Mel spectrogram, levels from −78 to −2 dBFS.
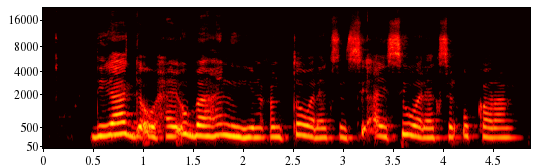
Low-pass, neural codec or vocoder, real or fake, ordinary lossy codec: none; vocoder, 44.1 kHz, 128 mel bands, Pupu-Vocoder; fake; none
